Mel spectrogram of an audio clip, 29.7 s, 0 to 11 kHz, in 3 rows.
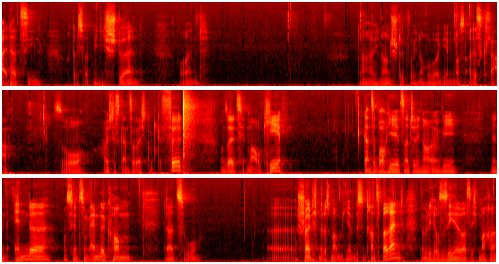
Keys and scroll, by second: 21.8 ctrl+z.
